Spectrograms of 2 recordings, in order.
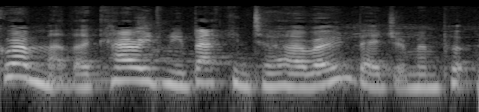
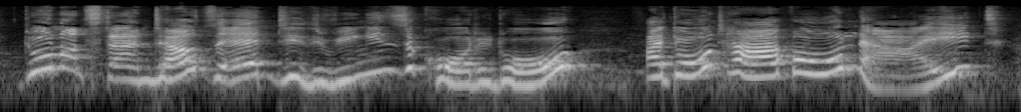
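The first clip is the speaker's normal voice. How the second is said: higher, louder, slow at the end; impatient witch; 7 semitones higher, 8 dB louder than usual. A narrator's reading. Witch scolding dithering witches, loud and impatient. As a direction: order them in impatiently.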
